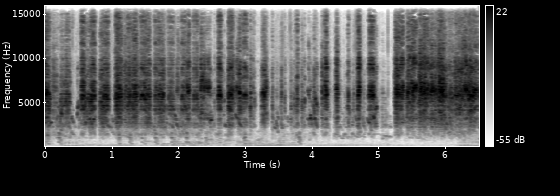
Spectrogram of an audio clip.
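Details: Budgies at a seed mix meal, steady scratchy high chatter with short squawks and quick chirps in uneven rhythm, a few lower squeaky notes mixed in.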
